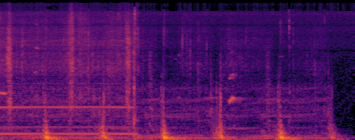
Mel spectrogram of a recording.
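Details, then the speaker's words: Toyota Celica washer pump, key turned on: under clunks and handling noise a brief steady electric whir from the pump, which is located under the passenger side behind the tank; pump works normally. "we go and you can hear the pump at the end"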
